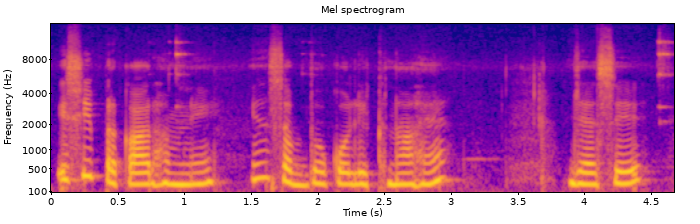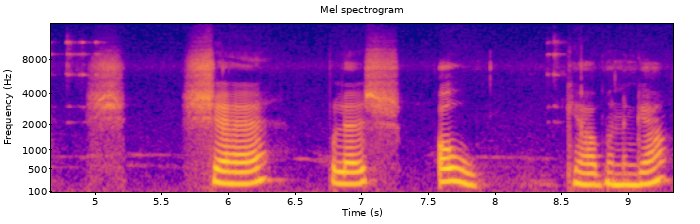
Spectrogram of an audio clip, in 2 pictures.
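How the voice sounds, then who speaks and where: A woman teacher going through a school lesson, saying each word slowly and giving its meaning. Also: medium pitch, mellow, dry recording. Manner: slow, deliberate, repeats each word and gives its meaning. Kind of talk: classroom lesson explaining Sanskrit words in Hindi.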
